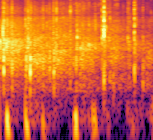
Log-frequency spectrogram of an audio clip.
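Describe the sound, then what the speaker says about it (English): Scattered applause from an audience at an economics talk, a few distinct nearby claps standing out over thin, quieter clapping for a brief moment. "Can we applause for Stacy, please?"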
